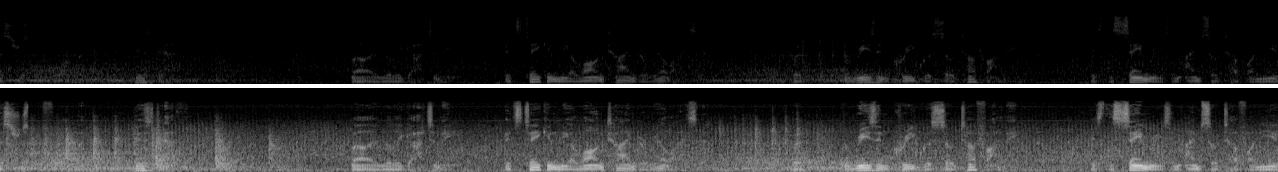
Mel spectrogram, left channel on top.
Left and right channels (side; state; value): left; quieter; 28.6 dB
